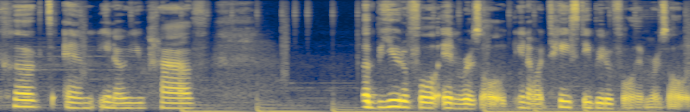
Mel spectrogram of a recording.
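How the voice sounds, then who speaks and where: Music plays behind a woman with an upbeat tone. She talks at a moderate pace with ordinary pitch variation. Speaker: home cook. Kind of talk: cooking tutorial voiceover. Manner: casual, upbeat.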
